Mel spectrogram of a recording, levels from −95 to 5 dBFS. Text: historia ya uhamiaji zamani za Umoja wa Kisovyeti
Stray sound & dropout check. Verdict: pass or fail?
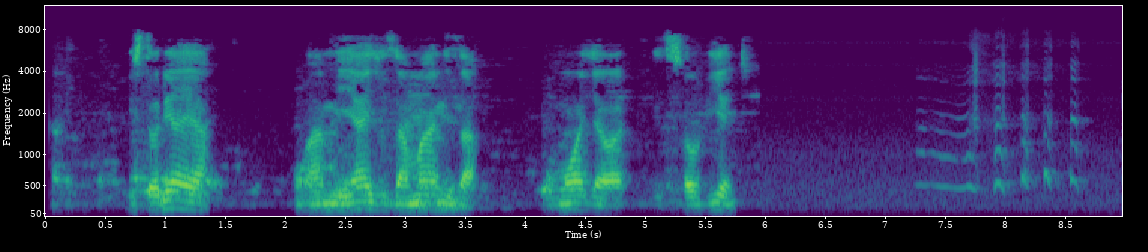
fail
